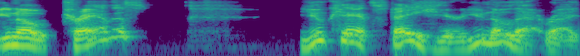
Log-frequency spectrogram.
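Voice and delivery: put-on full, swooping East Texas accent. Retelling what Steve told Travis the next day, imitating Steve's East Texas accent. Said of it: "His East Texas accent".

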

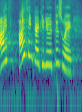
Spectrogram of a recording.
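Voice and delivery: very high, starry-eyed, naive bride voice. Recalling being a bride, she imitates her past self's voice. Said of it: "I'm making that voice because that's me".

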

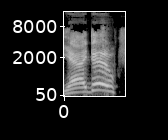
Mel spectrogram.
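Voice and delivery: yelled as loud as possible, high-pitched. Retelling standing up drunk in a packed theater: imitating a loud shout. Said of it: "as loud as I could".

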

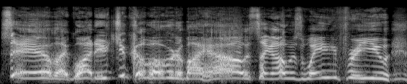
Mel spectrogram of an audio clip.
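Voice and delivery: very loud, very high, passionate, upset shouting. Retelling what a boy said to Sam at the pool next day, imitating an upset friend. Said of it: "He was a lot more passionate this time because he was upset".

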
